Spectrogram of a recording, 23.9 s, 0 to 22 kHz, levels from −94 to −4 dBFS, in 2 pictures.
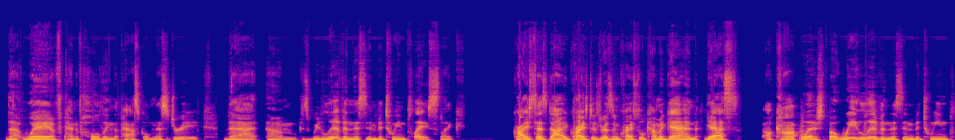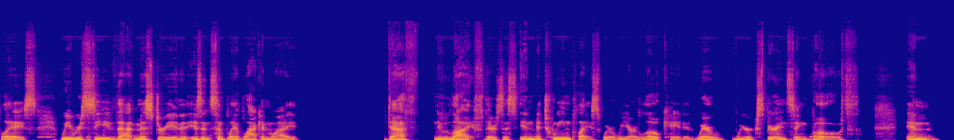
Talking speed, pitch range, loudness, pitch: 175 wpm, 115-140 Hz, -24 LUFS, 125 Hz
